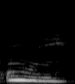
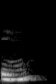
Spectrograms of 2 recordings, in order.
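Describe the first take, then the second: First: It moves slowly from ah through oo to m. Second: It is said as one short om syllable. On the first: The speaker calls it right. "You have to start with the A and you go into the U" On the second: The speaker calls it wrong. "That's not the right way"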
